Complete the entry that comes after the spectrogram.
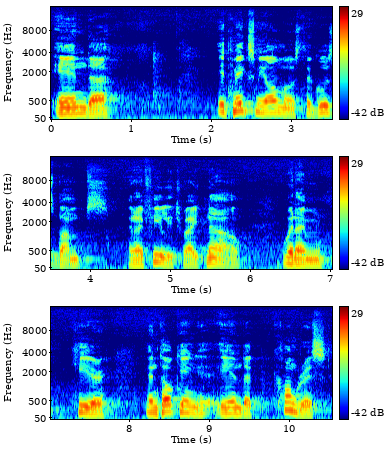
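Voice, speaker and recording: A man's voice: on the high side, lively intonation, a little mellow. A middle-aged man from Serbia, a professor, gives a conference lecture in English with a Serbian accent, speaking unhurriedly with many filler sounds. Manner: unhurried, frequent uh fillers, plain non-native phrasing. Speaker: professor giving a conference keynote. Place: large conference hall. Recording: long reverb of a large hall.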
